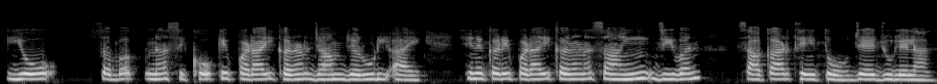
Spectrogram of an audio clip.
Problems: constant background noise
